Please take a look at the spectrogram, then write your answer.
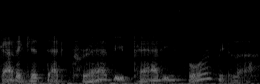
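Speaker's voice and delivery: breathy, whispered cartoon voice. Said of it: "I used to have a great Plankton voice".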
